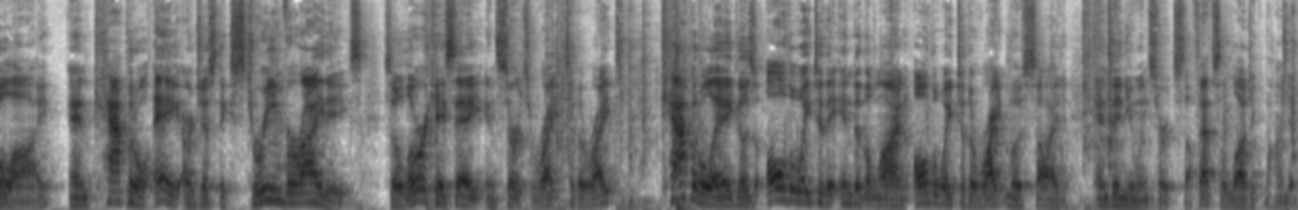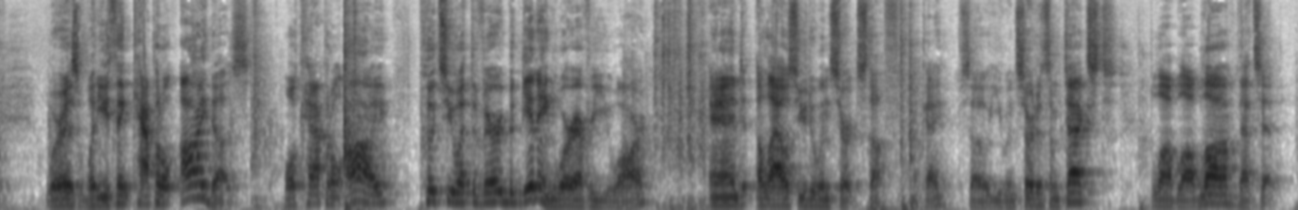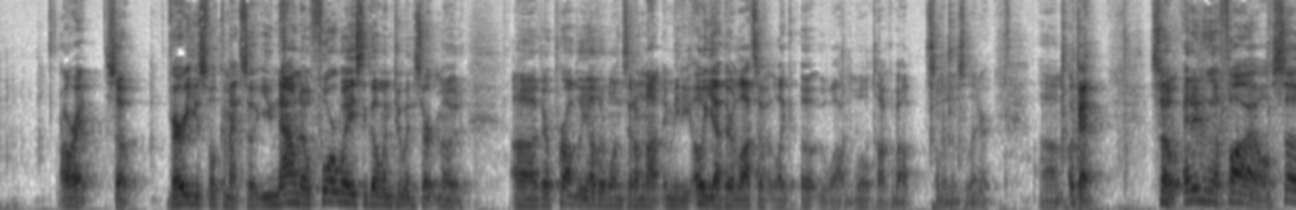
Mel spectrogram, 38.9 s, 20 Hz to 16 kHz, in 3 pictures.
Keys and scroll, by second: 3.9-6.4 typing, 10.3-11.0 typing, 12.6 Escape, 16.1 shift+i, 19.0-20.1 typing, 21.8 Escape, 35.0-36.8 typing, 38.3-38.7 typing.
